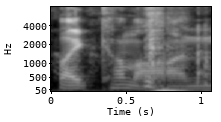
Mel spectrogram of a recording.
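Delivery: slow, loud laughing protest. Real, not acted. Laughing loudly at the co-host's awful intro. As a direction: laugh it out in mock exasperation. Exasperated joke about co-host.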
